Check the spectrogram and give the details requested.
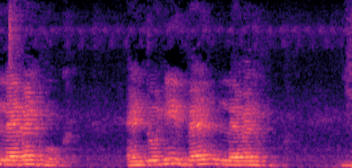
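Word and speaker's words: Leeuwenhoek: थे एंटोनी वैन लेवेनहुक या आपको ल्यूवेन ह्यूक ऐसे कुछ लग रहा होगा, लेकिन इसका प्रोनाउंसिएशन है लेवेनहुक।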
